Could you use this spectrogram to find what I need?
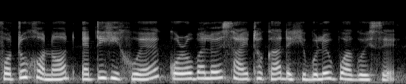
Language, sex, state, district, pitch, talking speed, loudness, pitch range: Assamese, female, Assam, Kamrup Metropolitan, 255 Hz, 135 wpm, -11 LUFS, 240-280 Hz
